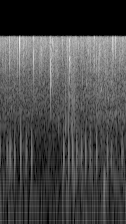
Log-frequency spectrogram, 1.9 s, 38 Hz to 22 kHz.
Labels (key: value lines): label: biophony, pulse
recorder: SoundTrap 500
